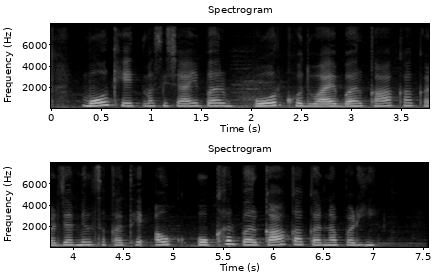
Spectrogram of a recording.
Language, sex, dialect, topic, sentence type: Chhattisgarhi, female, Central, agriculture, question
